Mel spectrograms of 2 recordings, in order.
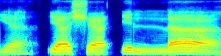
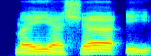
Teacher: huruf syinnya itu dibaca pendek ya karena ini adalah Hamzah ya bukan Alif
